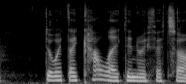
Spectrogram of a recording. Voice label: "caled", Welsh

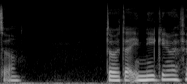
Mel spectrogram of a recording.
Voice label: "unig", Welsh

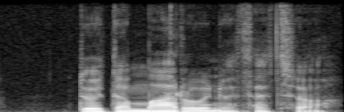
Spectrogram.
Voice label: "marw", welsh

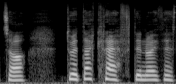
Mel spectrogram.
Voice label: "crefft", Welsh

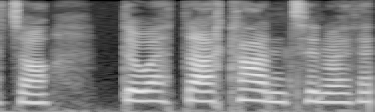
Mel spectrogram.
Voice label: "cant", Welsh

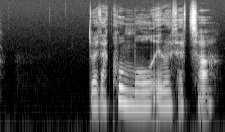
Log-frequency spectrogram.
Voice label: "cwmwl", Welsh

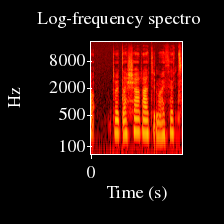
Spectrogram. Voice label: "siarad", Welsh

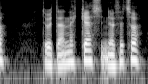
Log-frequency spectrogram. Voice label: "neges", Welsh

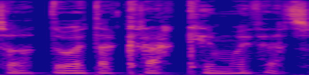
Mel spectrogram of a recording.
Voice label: "crac", welsh

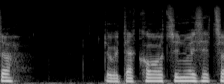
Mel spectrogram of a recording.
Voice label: "coot", Welsh

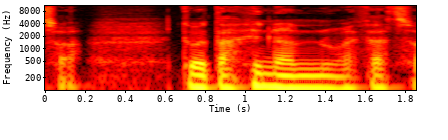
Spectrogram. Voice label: "hunan", Welsh

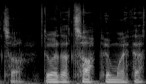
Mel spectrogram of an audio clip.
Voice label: "top", Welsh

